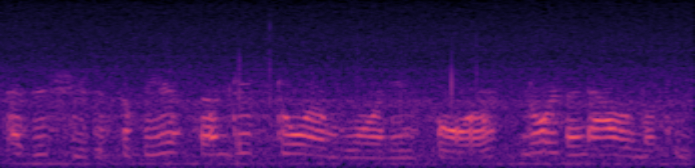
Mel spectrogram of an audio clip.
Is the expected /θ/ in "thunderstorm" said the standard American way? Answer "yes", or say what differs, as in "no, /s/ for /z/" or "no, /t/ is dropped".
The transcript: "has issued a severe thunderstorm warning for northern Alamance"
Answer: no, /s/ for /θ/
